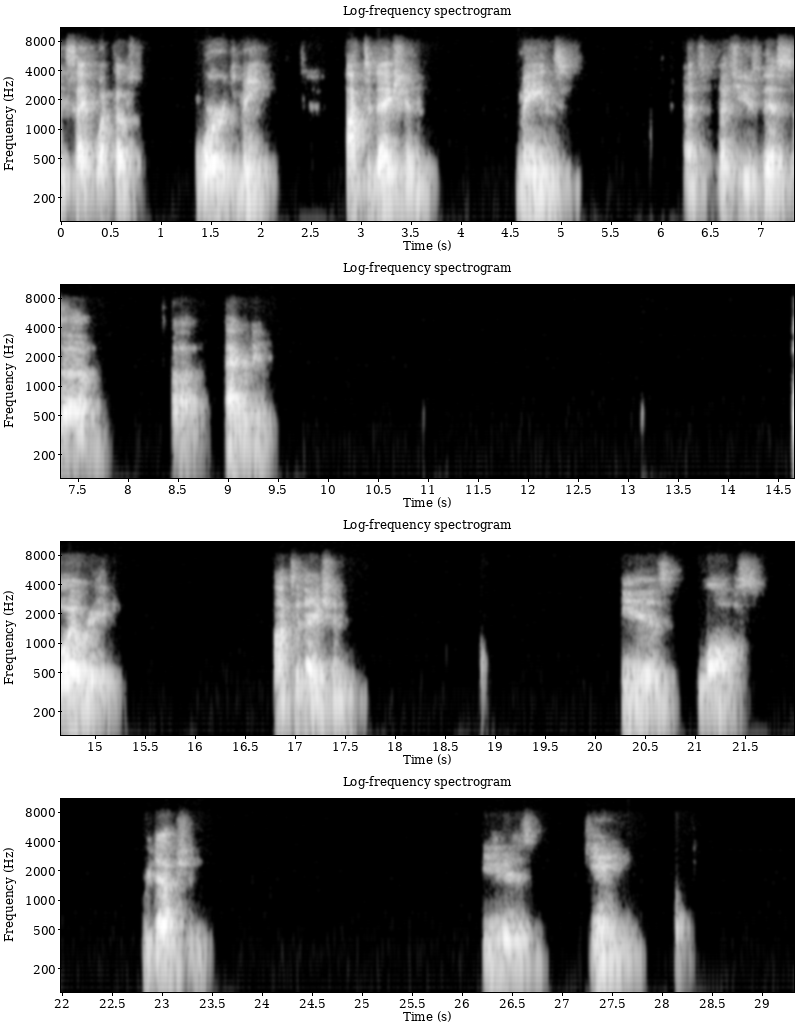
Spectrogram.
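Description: An elderly man lectures with pauses.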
